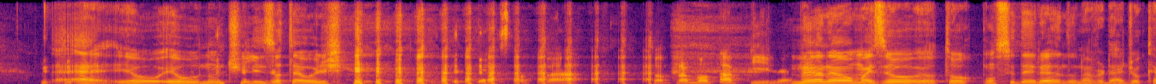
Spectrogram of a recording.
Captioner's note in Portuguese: risadas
